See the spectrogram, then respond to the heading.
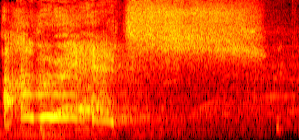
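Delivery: put-on yelling voice. Retelling a grandmother in a family prayer circle: imitating grandmother yelling. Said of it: "my grandmother would just start yelling".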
